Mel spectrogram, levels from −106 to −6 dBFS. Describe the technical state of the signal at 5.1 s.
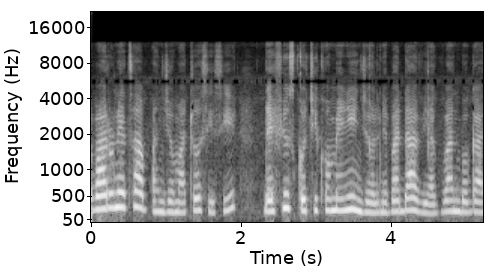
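At 5.1 s the speech sounds dull and gurgling, with a grainy, watery distortion and nothing above 12.2 kHz, as it does throughout the clip. The likely cause is MP2 compression, which fits a rate of around 64 kbps. Layer II divides the signal into 32 sub-bands and shares out a bit budget. At this rate the top bands are switched off and the remaining ones are coarsely quantised, flickering in and out and giving the plainly audible damage heard here.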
